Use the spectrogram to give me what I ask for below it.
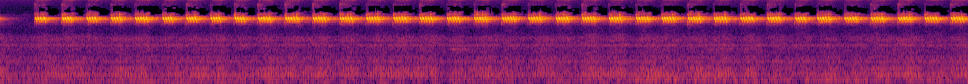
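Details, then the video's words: A cricket starts after a brief pause and then gives fast, bright, high-pitched chirps, about three to four a second, in an even, ringing rhythm. "Suara jangkrik pengantar tidur dan juga mengusir tikus"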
